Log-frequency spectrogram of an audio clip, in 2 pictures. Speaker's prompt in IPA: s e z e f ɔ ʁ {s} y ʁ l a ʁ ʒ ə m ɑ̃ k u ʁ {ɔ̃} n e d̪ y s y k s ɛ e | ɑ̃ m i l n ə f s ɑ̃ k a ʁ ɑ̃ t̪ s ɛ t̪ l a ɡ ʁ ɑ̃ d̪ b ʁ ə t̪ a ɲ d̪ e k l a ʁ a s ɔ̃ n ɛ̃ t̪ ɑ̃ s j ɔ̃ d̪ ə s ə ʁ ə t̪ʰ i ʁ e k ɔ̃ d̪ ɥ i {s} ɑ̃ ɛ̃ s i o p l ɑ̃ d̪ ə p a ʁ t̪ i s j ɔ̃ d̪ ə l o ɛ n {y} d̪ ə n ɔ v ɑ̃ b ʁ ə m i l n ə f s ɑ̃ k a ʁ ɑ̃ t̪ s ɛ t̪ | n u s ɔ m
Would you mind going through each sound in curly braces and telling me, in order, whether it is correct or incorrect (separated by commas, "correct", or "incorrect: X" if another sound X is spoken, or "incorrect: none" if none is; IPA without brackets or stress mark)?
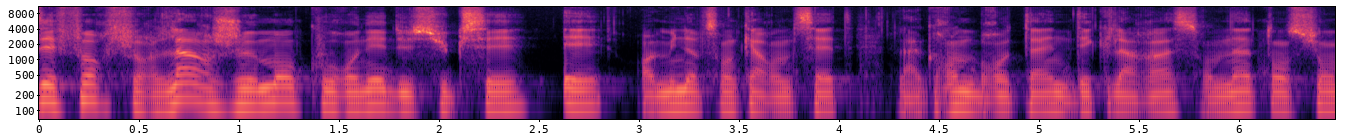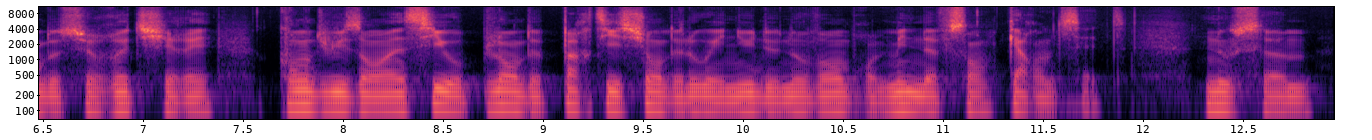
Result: incorrect: f, incorrect: ɔ, incorrect: z, correct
